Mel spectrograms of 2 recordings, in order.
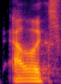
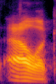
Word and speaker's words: Alec: got one of them Alex Alex thanks for coming today no problem can I actually yeah it's Alec actually with the c yeah my pronunciation is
